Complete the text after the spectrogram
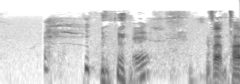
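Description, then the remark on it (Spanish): A pet kitten, one of two named Pipo and Luna, meows repeatedly, a quick series of high, squeaky cries rising and falling in pitch, fairly loud and with no one talking over them. “Para ver gatitos monos.”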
